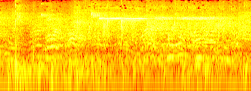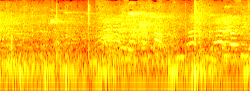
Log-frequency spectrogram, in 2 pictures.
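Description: Busy gym hubbub: many overlapping voices of players and spectators, with sharp thuds of volleyballs being served, hit and bouncing on the hardwood floor. A brief high steady tone sounds about two seconds in.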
